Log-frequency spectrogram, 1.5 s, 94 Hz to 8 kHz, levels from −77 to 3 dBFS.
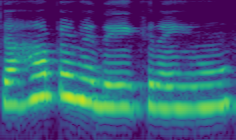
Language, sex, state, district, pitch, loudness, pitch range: Hindi, female, Maharashtra, Mumbai Suburban, 285 Hz, -14 LUFS, 270-335 Hz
